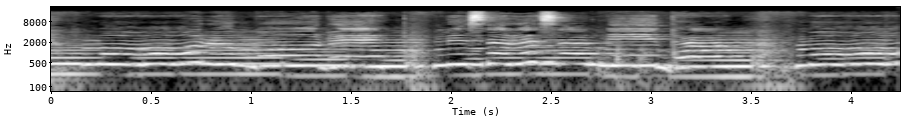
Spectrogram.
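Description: Harmonium playing a slow melody with steady held reed notes, and a woman singing the tune over it, her voice gliding between notes.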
